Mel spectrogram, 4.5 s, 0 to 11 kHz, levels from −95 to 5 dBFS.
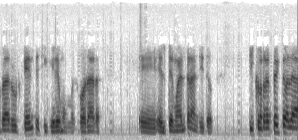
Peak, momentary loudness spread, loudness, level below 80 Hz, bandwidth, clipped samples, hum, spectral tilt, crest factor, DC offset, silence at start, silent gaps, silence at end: -2 dBFS; 8 LU; -19 LUFS; -64 dBFS; 9.8 kHz; under 0.1%; none; -7 dB/octave; 16 dB; under 0.1%; 0 s; none; 0 s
